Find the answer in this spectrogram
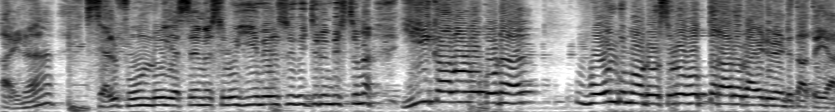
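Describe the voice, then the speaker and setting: An actor playing a mild, practical young married grandson in an old radio show drama. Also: male voice, sits high, animated, fairly quick, fairly bright tone, faint music behind. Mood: puzzled. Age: young adult.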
